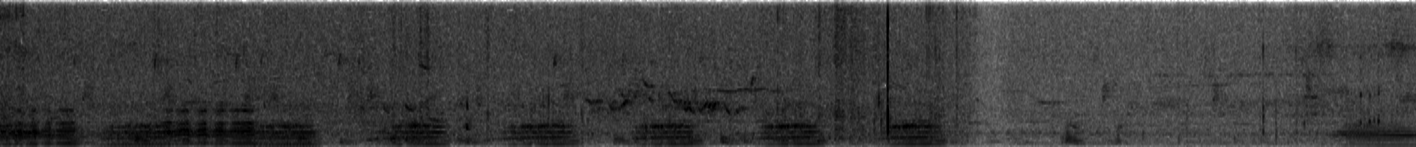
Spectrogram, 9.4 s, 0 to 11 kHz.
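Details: American bullfrog chorus from the Basha Kill Wetlands, recorded June 6, 2011. Deep twanging notes come in a regular series, about one every half second. After a brief lull, a final croak is heard.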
